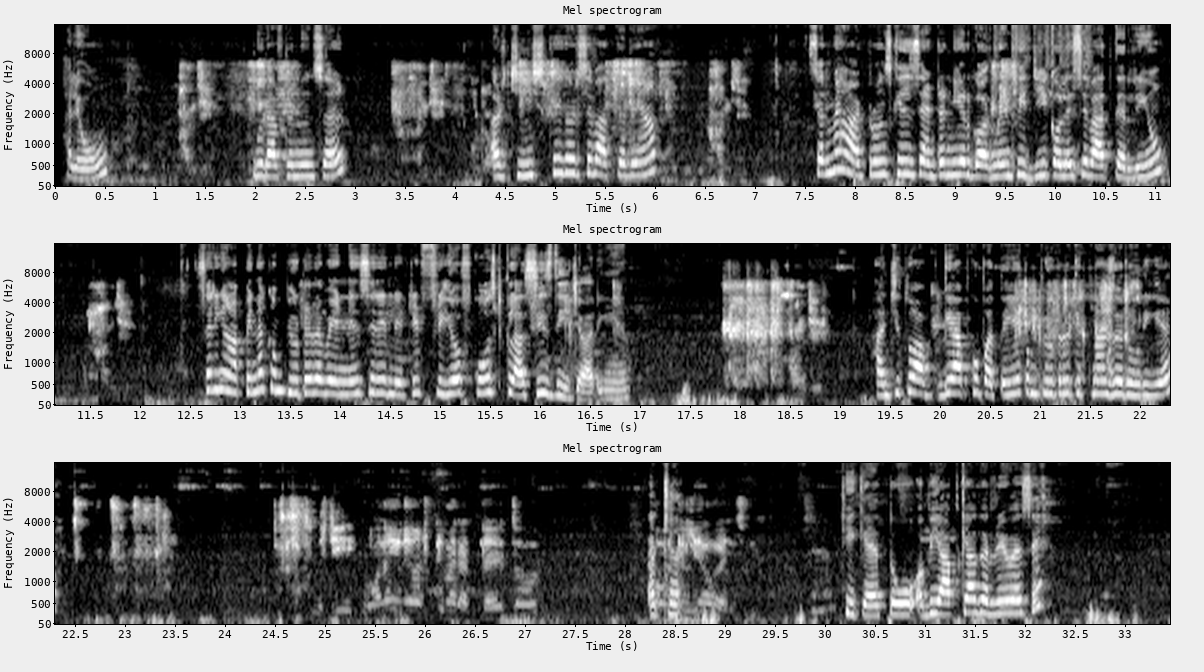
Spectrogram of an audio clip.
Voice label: call recording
